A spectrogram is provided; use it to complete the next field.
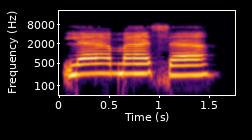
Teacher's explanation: sa ni ada sofir, desiran.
